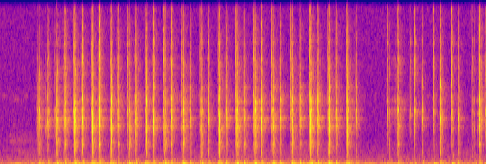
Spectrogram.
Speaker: here i have a pcb with some duroc stabilizers on the space bar you can see that it's fairly rattly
